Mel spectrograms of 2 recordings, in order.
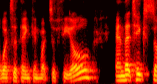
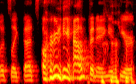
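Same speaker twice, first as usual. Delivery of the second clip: laughing; 3 semitones higher, 6 dB louder than usual. Real, not acted. Laughs while making her point.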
